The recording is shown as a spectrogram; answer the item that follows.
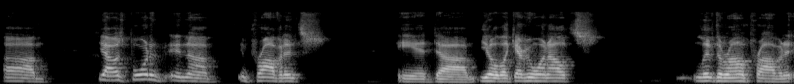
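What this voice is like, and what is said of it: New England accent. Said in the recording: “you're obviously New England from your accent”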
